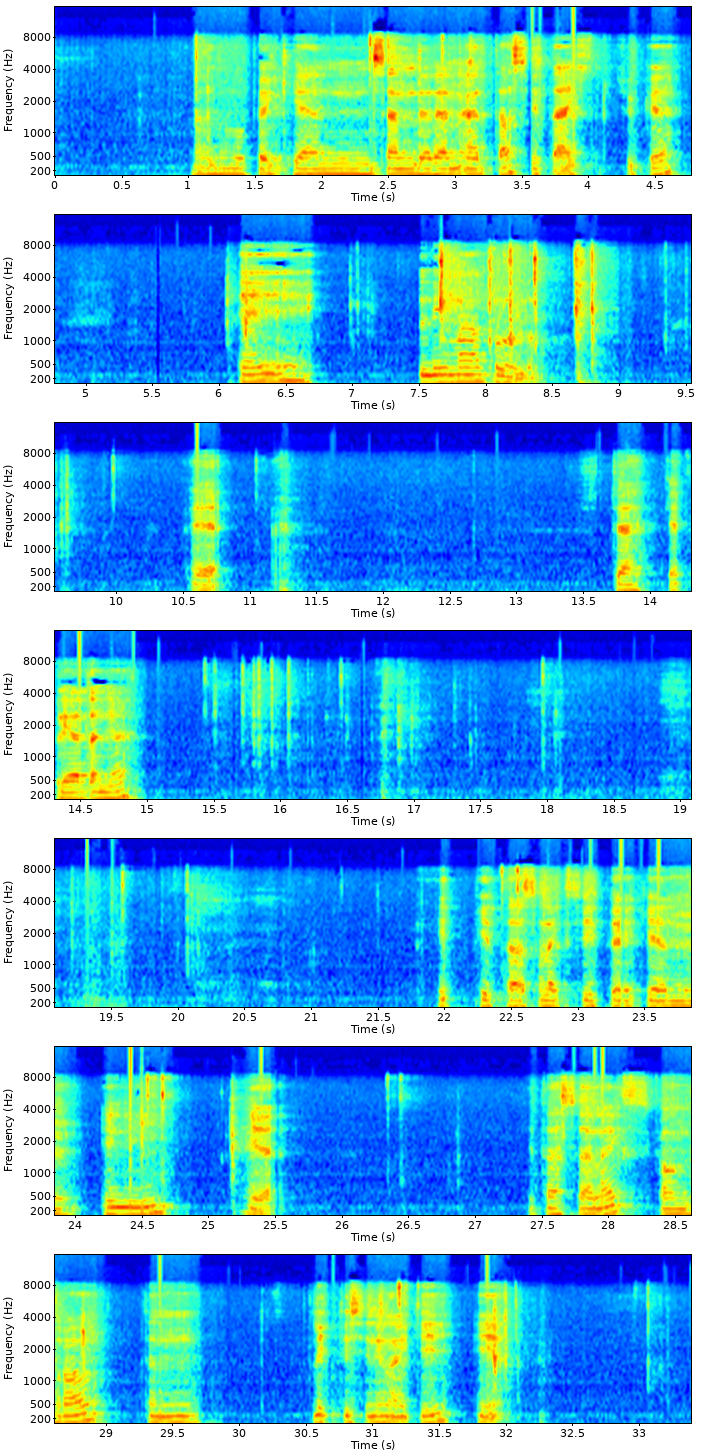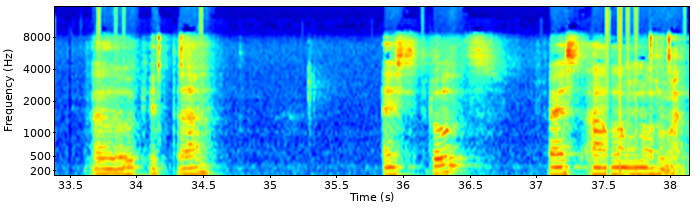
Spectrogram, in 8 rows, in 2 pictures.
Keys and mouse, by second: 0.3 click, 2.1 click, 5.8 e, 7.4 KP_5, 7.8 KP_0, 8.4 KP_Enter, 9.7-11.1 drag, 11.1-15.2 middle drag, 16.2-17.7 middle drag, 19.4 middle click, 22.2 click, 26.1 click, 31.0 ctrl+click, 31.9 middle click, 34.0-37.8 drag.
